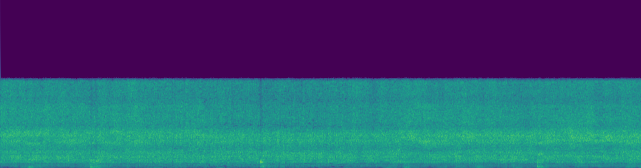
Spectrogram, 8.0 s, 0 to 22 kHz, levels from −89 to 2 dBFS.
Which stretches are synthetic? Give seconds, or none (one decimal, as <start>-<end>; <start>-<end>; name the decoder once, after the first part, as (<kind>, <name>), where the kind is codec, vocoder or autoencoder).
0.0-1.8 (codec, SNAC); 4.4-8.0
